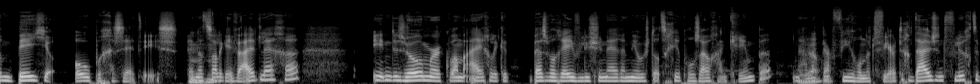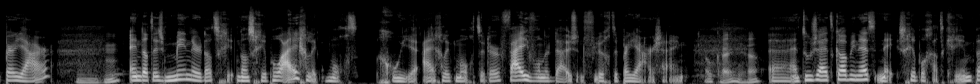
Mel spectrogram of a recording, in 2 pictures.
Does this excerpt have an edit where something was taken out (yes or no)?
no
